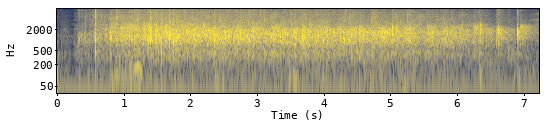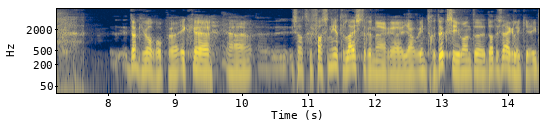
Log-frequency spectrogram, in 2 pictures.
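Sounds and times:
audience applause: 0.0 - 7.5
speech: 8.4 - 14.4.

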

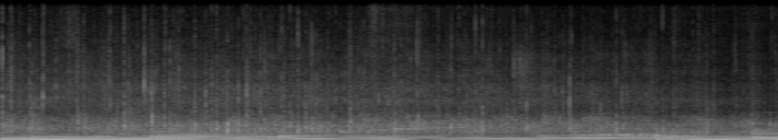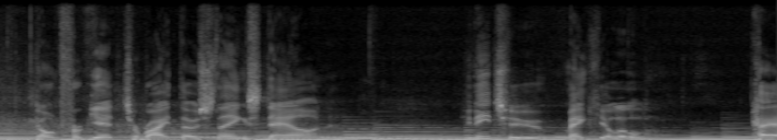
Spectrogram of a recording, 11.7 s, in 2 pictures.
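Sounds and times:
audience applauding: 0.0 - 7.7
speech: 6.1 - 8.5, 9.3 - 10.8, 11.5 - 11.6.

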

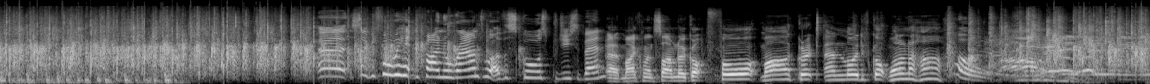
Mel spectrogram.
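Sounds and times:
audience applause: 0.0 - 4.7, 9.5 - 11.4
speech: 4.2 - 11.2.

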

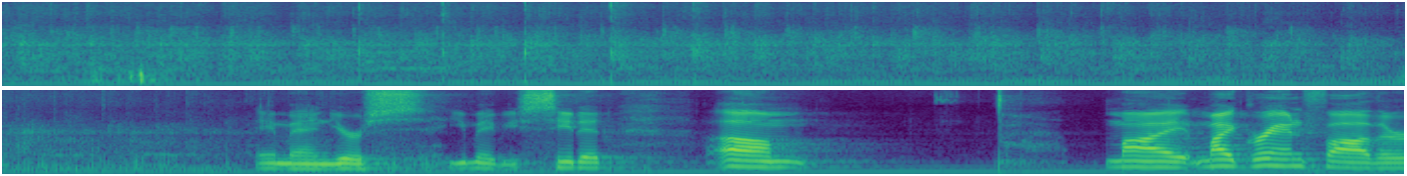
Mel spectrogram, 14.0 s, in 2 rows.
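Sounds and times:
audience clapping hands: 0.0 - 8.7
speech: 8.3 - 11.2, 12.5 - 14.0.

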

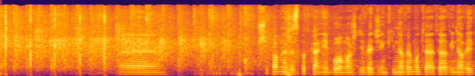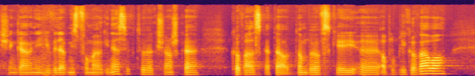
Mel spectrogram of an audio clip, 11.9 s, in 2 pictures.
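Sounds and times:
audience applause: 0.0 - 4.2
speech: 1.5 - 2.2, 3.3 - 11.8.

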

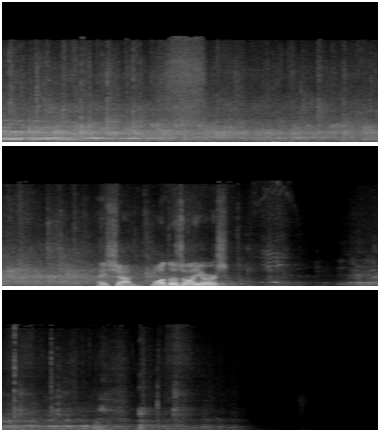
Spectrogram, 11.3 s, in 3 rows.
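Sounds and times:
audience applause: 0.0 - 6.0
speech: 4.8 - 6.2
laughter: 7.2 - 10.0.

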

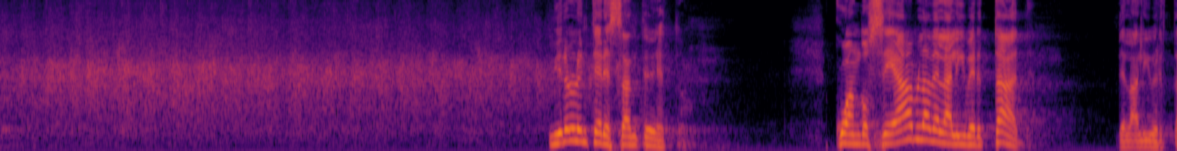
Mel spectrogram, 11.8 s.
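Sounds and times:
audience applause: 0.0 - 6.0
speech: 5.5 - 7.0, 8.4 - 10.4, 11.2 - 11.7.

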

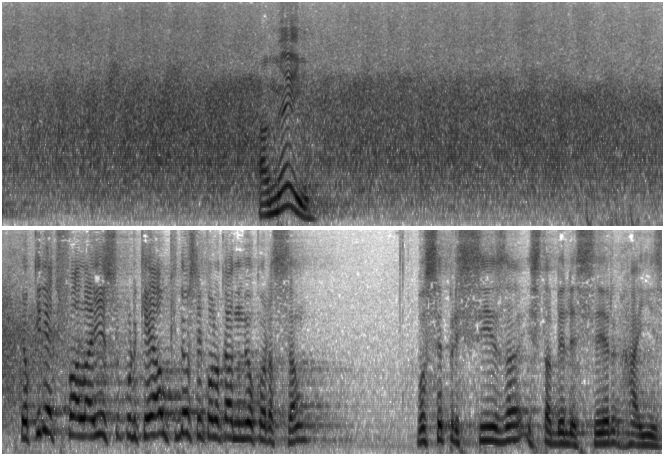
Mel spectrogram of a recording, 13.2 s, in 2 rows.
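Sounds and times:
audience applauding: 0.0 - 7.5
speech: 2.6 - 3.2, 6.8 - 9.8, 10.8 - 13.2.

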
